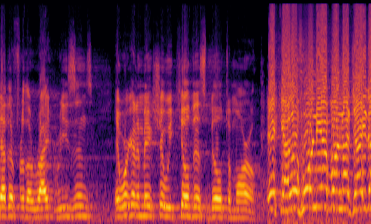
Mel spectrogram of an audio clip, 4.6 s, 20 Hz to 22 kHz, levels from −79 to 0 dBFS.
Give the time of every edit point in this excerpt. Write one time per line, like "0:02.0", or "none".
0:03.2

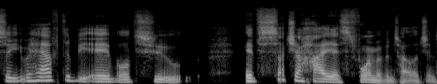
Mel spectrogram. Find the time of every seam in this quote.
none

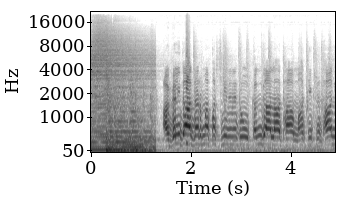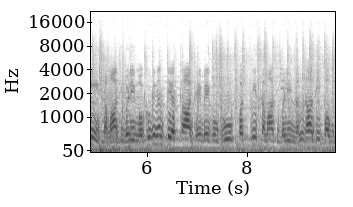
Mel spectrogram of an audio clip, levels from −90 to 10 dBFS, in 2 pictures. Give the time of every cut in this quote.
0:01.3

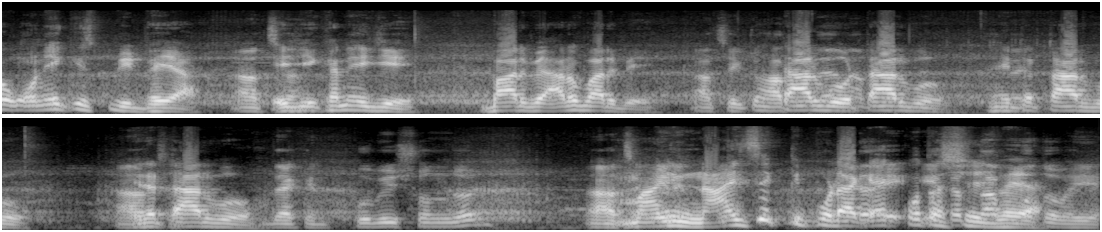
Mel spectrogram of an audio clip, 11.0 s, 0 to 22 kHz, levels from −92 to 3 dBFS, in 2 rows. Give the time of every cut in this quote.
none

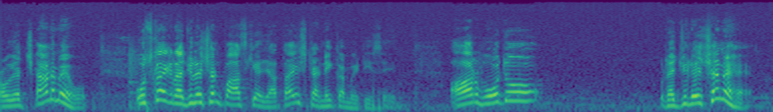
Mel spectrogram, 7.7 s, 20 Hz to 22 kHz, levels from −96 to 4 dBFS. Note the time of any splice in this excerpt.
none

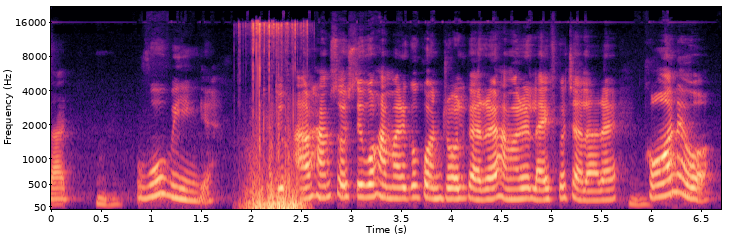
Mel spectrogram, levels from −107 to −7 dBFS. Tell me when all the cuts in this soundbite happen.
0:02.2

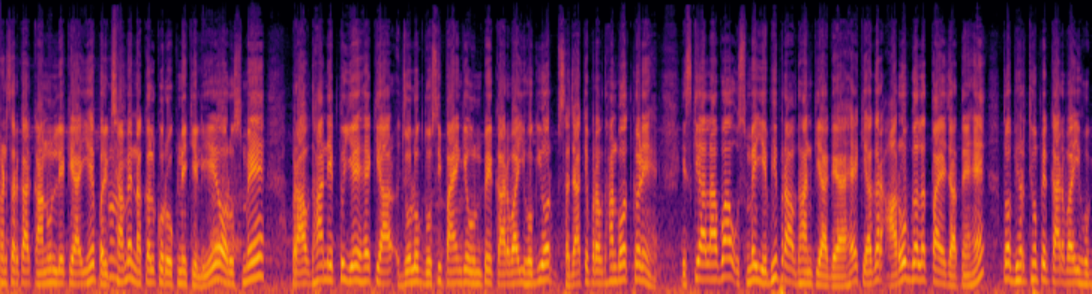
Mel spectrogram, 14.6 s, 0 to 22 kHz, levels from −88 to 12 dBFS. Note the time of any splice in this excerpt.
none

